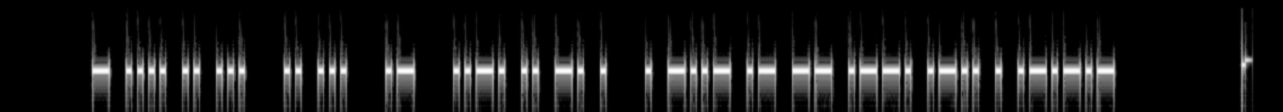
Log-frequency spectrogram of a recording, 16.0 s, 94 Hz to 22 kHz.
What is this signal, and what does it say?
Morse code, heard as a keyed tone, about 17 wpm, 700 Hz. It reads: THIS IS A FINE EXAMPLE.
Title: Sentences from Top 1000 Words - Review Part 1 - 17wpm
